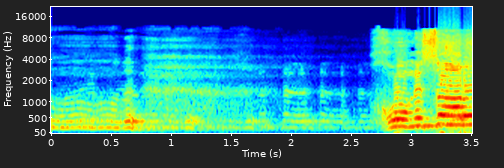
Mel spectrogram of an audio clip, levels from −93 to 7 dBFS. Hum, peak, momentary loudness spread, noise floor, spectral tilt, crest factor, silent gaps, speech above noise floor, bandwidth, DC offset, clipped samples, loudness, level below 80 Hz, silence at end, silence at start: none; 0 dBFS; 25 LU; -40 dBFS; -2.5 dB/octave; 12 dB; none; 33 dB; 16 kHz; under 0.1%; 1%; -9 LUFS; -42 dBFS; 0 s; 0 s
